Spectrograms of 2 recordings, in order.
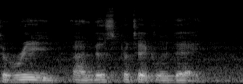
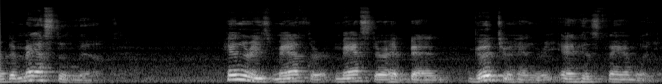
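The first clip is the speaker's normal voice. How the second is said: story reading; 3 semitones higher than usual. A narrator's reading. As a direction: read the picture book aloud to the class. Reads picture book to students.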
